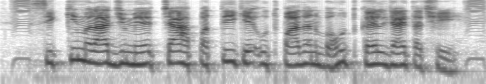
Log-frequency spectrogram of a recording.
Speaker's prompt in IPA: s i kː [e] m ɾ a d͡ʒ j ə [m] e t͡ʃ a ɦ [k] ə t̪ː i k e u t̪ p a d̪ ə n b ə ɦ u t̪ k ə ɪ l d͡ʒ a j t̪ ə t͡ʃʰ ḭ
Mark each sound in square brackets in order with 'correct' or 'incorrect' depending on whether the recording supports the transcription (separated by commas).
incorrect, correct, incorrect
